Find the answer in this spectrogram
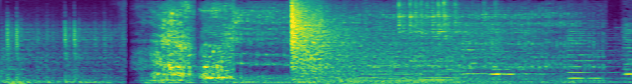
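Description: A tiger's roar, used as a logo sound effect, sets in about a second and a half in over dramatic music.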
